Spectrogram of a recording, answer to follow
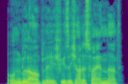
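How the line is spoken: Sighing. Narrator (German): seufzte

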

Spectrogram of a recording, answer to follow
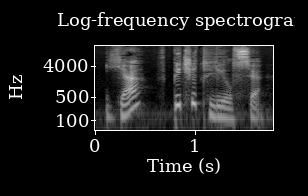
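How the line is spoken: Dry reply. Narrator (Russian): сухо отозвался некромант

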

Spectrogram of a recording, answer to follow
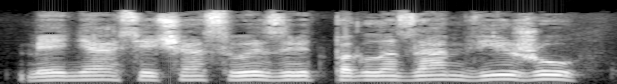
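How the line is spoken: Whisper. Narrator (Russian): шепнул Юрка

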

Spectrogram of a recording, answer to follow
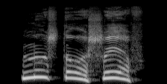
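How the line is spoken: Thin squeaky voice. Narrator (Russian): снова пропищал тонкий голосок

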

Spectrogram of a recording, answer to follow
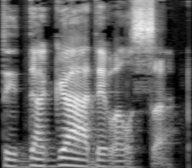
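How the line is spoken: Drawn-out, strained voice. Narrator (Russian): протянул Шанур, как будто голосу его приходилось выдираться из пут из колючей проволоки и склизи, осенней глинистой склизи

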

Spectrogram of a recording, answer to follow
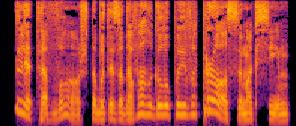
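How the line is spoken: Exclaiming. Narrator (Russian): воскликнула девушка

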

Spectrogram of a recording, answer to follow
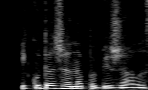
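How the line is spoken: Plain. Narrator (Russian): спросила я

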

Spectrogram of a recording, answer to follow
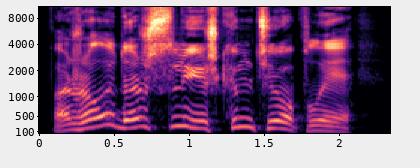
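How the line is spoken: Man shouting from corner. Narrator (Russian): выкрикнул к всеобщей радости из угла лысеющий продюсер

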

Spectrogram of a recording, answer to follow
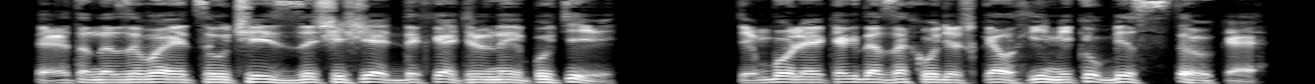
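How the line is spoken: Amused snort. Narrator (Russian): хмыкнул я

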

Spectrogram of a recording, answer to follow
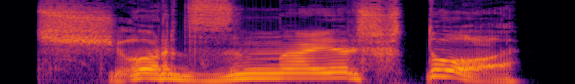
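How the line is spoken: Exclamation. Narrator (Russian): воскликнул Мастерс

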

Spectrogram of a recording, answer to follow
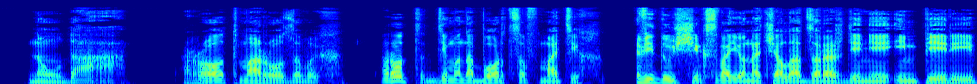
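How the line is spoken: Disdainful through teeth. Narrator (Russian): пренебрежительно процедил

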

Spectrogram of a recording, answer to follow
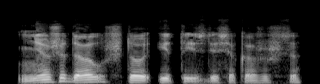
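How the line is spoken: Plain. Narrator (Russian): сказал Джейк

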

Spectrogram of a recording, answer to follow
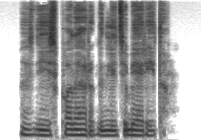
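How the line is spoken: Calm reply. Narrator (Russian): спокойно ответил мужчина

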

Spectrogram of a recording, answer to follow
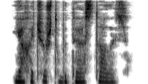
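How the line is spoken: Whisper. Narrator (Russian): шепнул он

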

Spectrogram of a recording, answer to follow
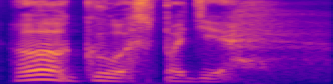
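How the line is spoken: Sighing. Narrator (Russian): вздохнул Крузе

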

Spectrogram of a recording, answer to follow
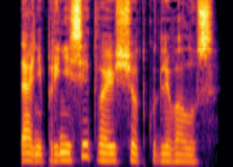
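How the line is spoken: Said quietly. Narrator (Russian): тихо сказал

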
